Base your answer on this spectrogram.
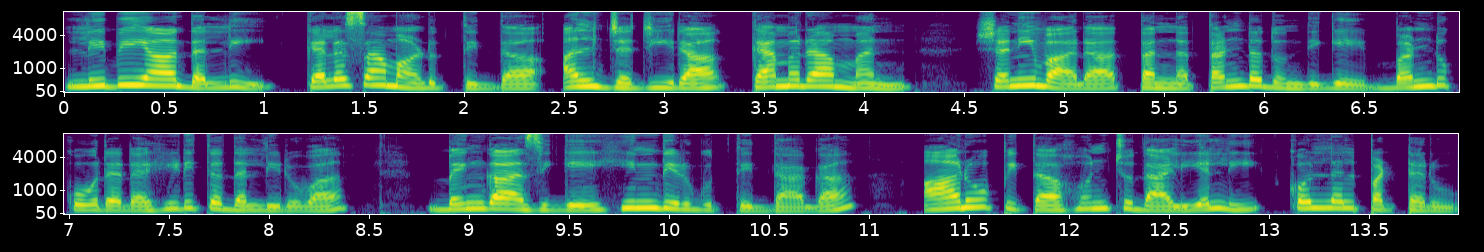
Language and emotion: Kannada, neutral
